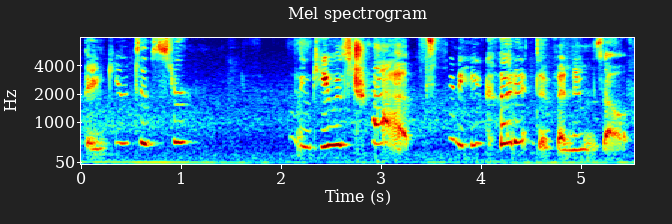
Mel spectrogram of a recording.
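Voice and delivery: choked-up, high, tearful voice; crying. Real, not acted. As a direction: speak through real tears. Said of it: "I've been crying".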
